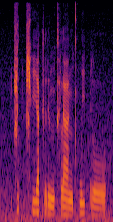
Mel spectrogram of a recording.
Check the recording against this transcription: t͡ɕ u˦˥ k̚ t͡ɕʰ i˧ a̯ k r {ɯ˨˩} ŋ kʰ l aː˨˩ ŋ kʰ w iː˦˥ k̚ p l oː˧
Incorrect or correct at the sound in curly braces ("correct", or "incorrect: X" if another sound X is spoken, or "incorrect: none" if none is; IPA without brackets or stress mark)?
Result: incorrect: ɯ˩˦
